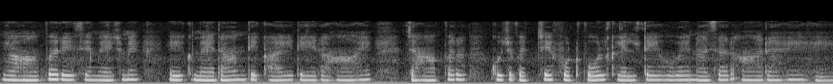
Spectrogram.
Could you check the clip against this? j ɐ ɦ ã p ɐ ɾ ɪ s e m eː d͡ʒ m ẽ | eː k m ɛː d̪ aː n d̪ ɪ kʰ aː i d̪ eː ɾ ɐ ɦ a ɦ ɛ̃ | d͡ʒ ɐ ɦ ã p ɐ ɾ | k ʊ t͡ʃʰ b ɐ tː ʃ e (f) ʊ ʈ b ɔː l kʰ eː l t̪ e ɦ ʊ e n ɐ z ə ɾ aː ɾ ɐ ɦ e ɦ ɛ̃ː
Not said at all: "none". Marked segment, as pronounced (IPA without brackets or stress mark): f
